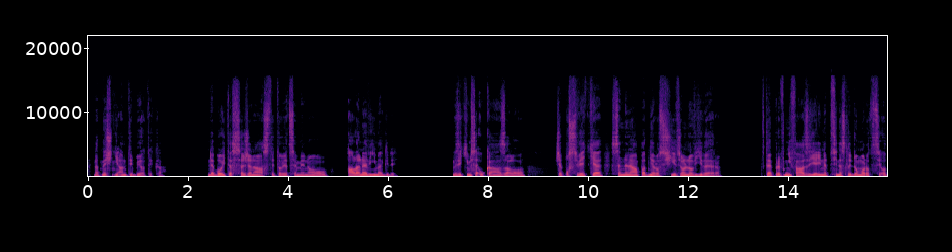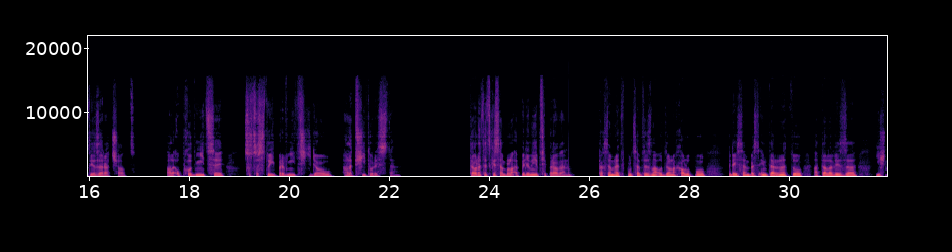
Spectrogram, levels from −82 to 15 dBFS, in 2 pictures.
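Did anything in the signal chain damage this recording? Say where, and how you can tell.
Yes. From 25.58 s on, de-emphasis was applied wrongly. Treble slopes smoothly to about 11 dB down at 10 kHz, muffling the sound, with no low-pass filter's abrupt cutoff.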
